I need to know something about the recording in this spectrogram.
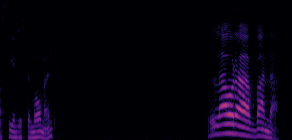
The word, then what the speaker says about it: Laura Vana: Laura Vana. How did I get your name this time? Almost correct. You want to pronounce it for the audience? Yes, so I call myself Laura Vana.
